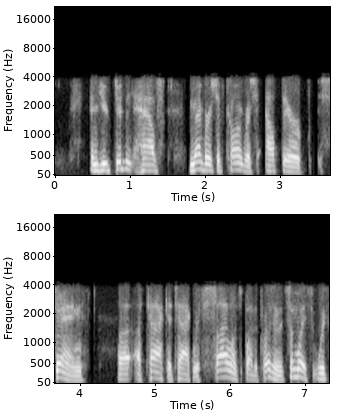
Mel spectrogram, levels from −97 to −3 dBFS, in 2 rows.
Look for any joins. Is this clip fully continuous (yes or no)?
no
